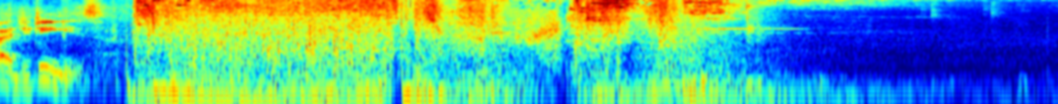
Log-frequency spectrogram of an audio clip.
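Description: A sweeping whoosh and swelling fanfare of a game's victory effect rises and fades.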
